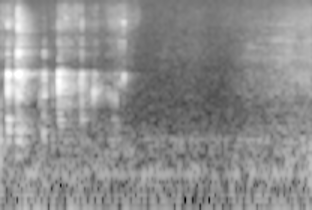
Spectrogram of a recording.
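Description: A cosmetics jar handled in the hands: a quick run of light clicks and clatter in the first second, then fainter handling noise.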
